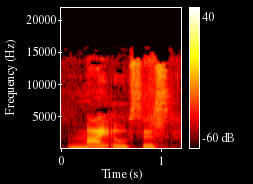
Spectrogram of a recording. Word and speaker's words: meiosis: today's fun is over mitosis verse meiosis it's pronounced meiosis like that is a long I instead of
